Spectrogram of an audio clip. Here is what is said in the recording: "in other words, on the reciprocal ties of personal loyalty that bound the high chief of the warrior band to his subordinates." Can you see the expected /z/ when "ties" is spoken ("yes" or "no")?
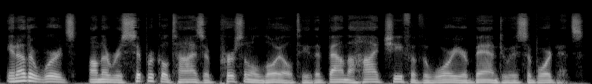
yes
